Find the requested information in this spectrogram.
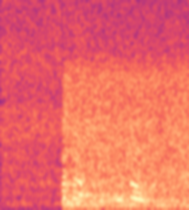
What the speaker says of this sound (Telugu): సో ఇదే అండి వాటర్ ఫాల్స్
